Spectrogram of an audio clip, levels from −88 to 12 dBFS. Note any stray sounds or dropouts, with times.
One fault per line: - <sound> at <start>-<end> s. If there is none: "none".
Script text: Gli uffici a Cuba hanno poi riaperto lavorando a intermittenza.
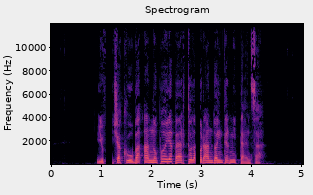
- dropout at 1.1-1.2 s
- dropout at 2.9-3.0 s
